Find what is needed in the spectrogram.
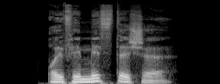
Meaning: inflection of euphemistisch: 1. strong/mixed nominative/accusative feminine singular 2. strong nominative/accusative plural 3. weak nominative all-gender singular
- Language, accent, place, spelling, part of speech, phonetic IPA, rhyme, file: German, Germany, Berlin, euphemistische, adjective, [ɔɪ̯feˈmɪstɪʃə], -ɪstɪʃə, De-euphemistische.ogg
